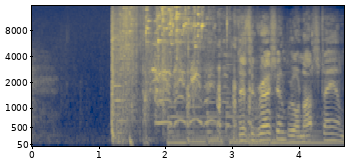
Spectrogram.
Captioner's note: Si laughs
